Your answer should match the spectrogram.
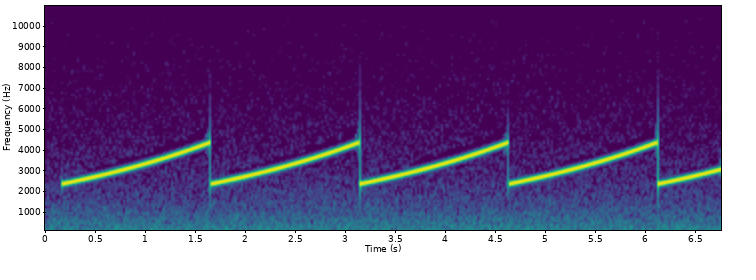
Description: A tone that sweeps in pitch again and again. There is no code.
